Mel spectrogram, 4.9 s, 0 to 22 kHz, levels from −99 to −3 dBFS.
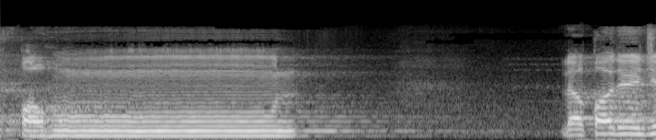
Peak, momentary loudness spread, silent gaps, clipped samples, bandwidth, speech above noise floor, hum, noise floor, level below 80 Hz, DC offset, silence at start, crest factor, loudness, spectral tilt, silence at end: -6 dBFS; 10 LU; none; under 0.1%; 10 kHz; 38 dB; none; -55 dBFS; -56 dBFS; under 0.1%; 0 s; 14 dB; -19 LUFS; -6.5 dB/octave; 0 s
